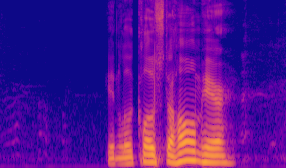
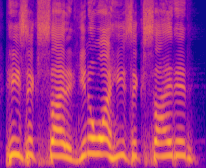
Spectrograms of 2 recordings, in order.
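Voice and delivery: ordinary talk

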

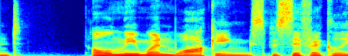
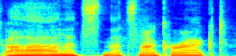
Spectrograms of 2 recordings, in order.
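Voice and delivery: imitating Monty; 6 semitones higher, slower than usual. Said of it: "Monty's at home with his notepad".

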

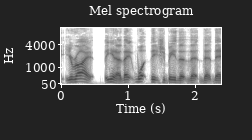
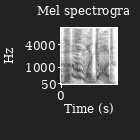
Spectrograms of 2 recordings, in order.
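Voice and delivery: startled; 10 semitones higher than usual. Retold or imitated. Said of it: "Soph would go".

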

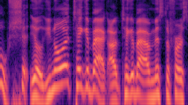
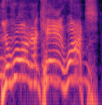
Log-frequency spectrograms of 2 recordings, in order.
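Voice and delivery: high, boastful director voice; cocky dare, pitched up; cocky Nolan; 12 semitones higher, slower than usual. Retold or imitated. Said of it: "He's like".

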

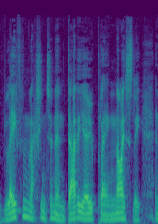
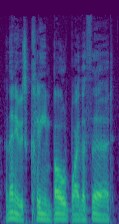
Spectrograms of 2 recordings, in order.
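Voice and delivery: plain reading voice

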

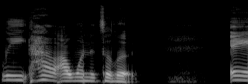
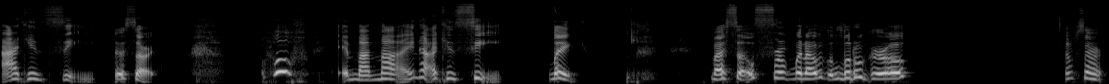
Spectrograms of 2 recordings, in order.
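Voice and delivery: real choked-up, high-pitched voice; getting emotional; 6 semitones higher than usual. Real, not acted. Remembering her little-girl self, getting emotional. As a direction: fight back tears, stopping to collect yourself. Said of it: "I'm getting emotional thinking about it".

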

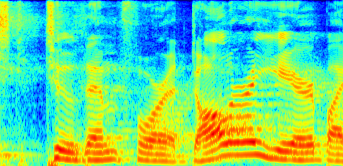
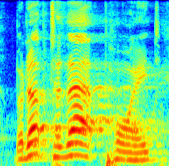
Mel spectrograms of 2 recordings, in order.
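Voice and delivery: usual speaking voice

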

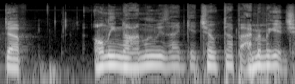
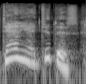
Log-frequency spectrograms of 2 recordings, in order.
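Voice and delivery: high, needy voice pleading for daddy's praise; whiny eager son; 11 semitones higher, 3 dB quieter than usual. Retold or imitated. Podcaster mimicking the ambitious son seeking his dad's praise, high and whiny. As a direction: squeak it up like a son begging for approval. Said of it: "was, like, the ambitious one".

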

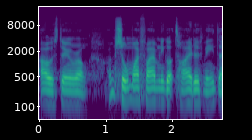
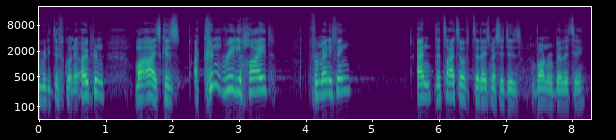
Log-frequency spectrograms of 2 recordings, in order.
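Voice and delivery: usual speaking voice

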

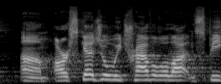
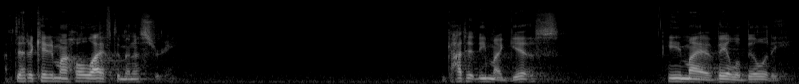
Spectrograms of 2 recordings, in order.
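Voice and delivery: quiet, choked-up confession; emotional; 5 semitones lower, 6 dB quieter than usual. Real, not acted. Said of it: "it gets me emotional".

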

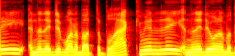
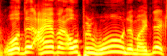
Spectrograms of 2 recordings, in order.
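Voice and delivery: whiny protest; 10 semitones higher, 3 dB louder than usual. Retold or imitated. Retold whiny protest to nurse.

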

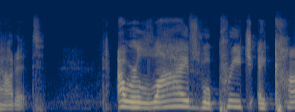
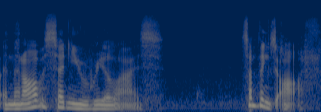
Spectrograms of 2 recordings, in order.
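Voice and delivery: softer, drawing the room into the moment; hushed storytelling; 6 dB quieter than usual. Acted. Preacher hushes the congregation to paint the wedding, softly.

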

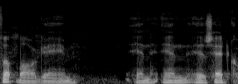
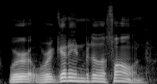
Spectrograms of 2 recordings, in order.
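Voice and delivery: higher-pitched, flustered stammer; mildly excited, raised voice; excited trainer; 5 semitones higher, 4 dB louder than usual. Retold or imitated. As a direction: imitate an eager trainer hurrying to report. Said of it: "He was so excited".

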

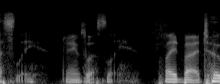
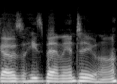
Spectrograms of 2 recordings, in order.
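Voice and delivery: sarcastic; 3 semitones higher, 7 dB louder than usual. Retold or imitated. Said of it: "It's like".

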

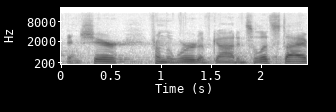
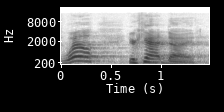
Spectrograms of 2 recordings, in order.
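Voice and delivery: slow, higher and louder, a touch of bluntness; blunt husband; 6 semitones higher, 4 dB louder than usual. Retold or imitated. Husband bluntly telling his wife the cat died, slow blunt delivery. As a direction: drop the bad news slowly, no cushioning.

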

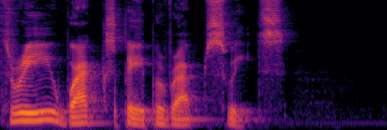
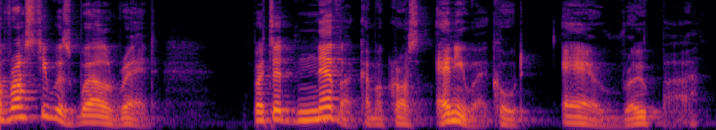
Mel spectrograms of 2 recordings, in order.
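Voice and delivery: ordinary delivery, nothing marked

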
